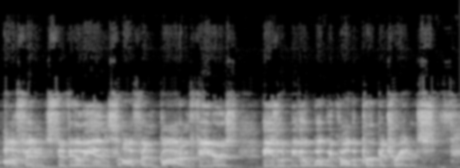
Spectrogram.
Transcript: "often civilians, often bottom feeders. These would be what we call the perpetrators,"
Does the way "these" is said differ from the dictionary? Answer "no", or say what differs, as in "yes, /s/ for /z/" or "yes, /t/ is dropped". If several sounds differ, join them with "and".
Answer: no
